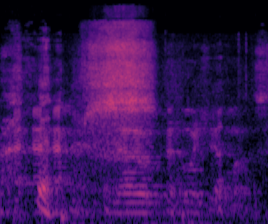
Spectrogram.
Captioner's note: laughter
